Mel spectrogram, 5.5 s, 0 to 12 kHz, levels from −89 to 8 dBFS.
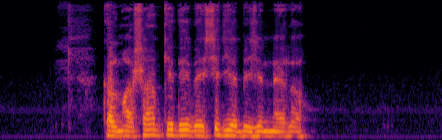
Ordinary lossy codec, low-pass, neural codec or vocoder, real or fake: Opus, 24 kbps; 10.8 kHz; none; real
